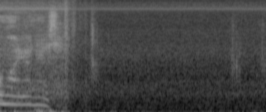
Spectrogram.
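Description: A shovel digs into dirt with soft scraping thuds.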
